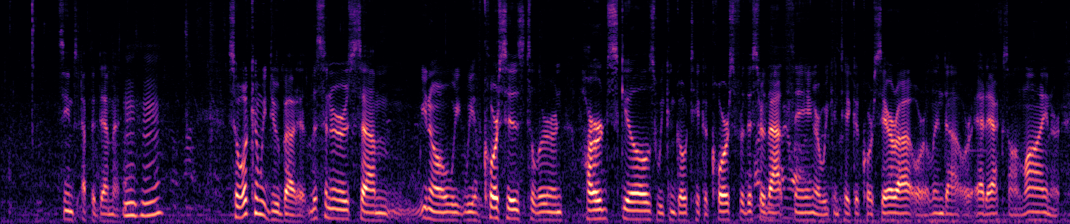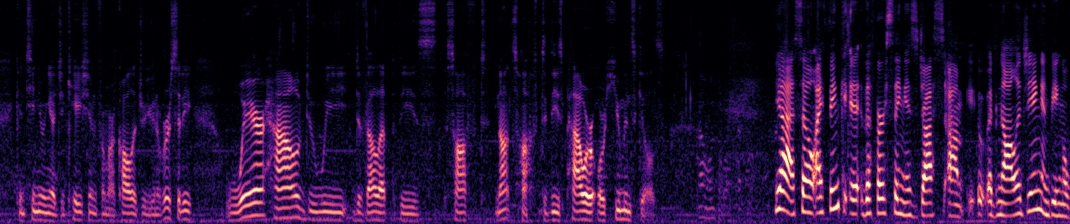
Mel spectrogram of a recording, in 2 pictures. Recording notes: This interview was recorded at the Imagine Your Workplace 2019 conference.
